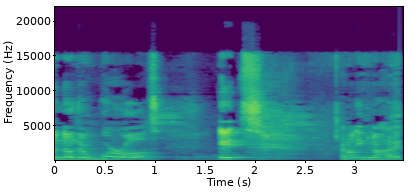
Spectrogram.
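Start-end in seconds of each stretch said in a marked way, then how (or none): none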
